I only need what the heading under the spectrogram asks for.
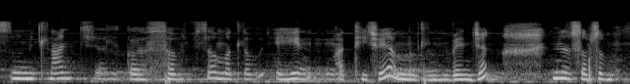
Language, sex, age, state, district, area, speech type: Maithili, female, 18-30, Bihar, Darbhanga, rural, spontaneous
